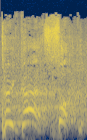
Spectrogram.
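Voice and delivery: high, loud hammed-up taunting shouts; mock gamer trash talk. Neighbor imitates the gamers yelling overhead, hammed-up loud trash talk. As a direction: yell victory insults into the headset. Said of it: "I'd hear".

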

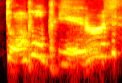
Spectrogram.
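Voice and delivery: loud, laughing cartoon girl impression; Lola impression. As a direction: yell it like Lola through laughter. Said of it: "I can't even do her voice".

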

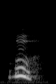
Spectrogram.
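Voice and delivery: playful ghostly woo; a spooky ghost hoot. Pretend. Spooky folklore mentioned.

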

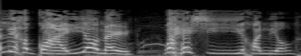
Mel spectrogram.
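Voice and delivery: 重庆口音; Chongqing accent. Retold or imitated. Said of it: "重庆就要说".

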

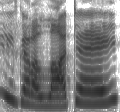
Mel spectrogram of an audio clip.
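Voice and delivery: hammed-up fake British accent; really bad British accent. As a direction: put on a bad British voice, slowly. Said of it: "talking in a really bad British accent".

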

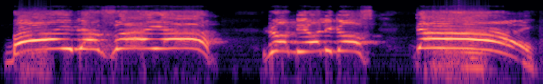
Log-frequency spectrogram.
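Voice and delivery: very high, loud, slow stretched shout; laying a curse. Real, not acted. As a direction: scream the curse with full force. Preacher cursing a disease.

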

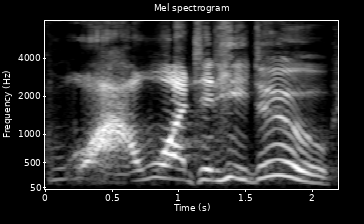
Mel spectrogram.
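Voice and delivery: drawn-out, wowed reaction; mock astonishment. Students react to a weeping confession, mock astonished. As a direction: stretch it out in mock amazement.

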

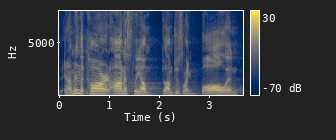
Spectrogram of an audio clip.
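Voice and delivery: emotional retelling. Retold or imitated. Retelling crying in the car.

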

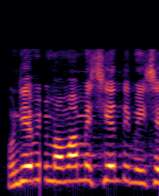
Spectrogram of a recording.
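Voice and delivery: usual speaking voice

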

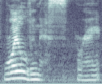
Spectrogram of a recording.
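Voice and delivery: ordinary talk

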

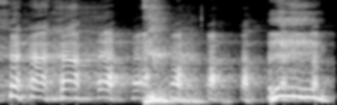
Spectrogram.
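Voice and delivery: long high laughing fit; real laughter. Real, not acted. Friend cracking up at a joke, amused.

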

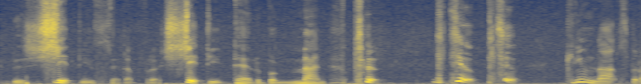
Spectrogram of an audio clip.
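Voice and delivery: loud, high, slowed indignant rant; angry rant. Acted. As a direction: berate him with theatrical scorn. Clown insults host's setup.

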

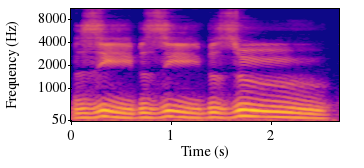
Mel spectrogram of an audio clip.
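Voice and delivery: wind noise. A narrator's reading. Wind noise in ghost story.

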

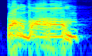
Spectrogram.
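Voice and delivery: loud, high vocal stinger; imitated TV sting. Capping the mock crime show intro, loud sting. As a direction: belt out a dramatic two-note sting.

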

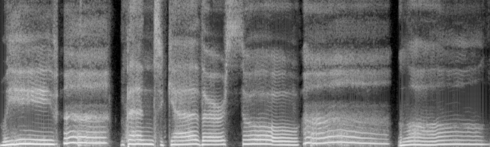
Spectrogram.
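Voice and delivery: slow, moaning words between long gasps; eerie, drawn-out creature voice; raspy, windy shadow creature. Acted. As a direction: draw it out in a wavering wail. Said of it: "you hear that long, raspy, windy voice".

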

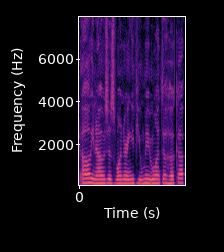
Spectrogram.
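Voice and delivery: high-pitched imitation of a woman caller; prank caller woman. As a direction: put on a high, coy pick-up voice. Voicing the female prank caller.

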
